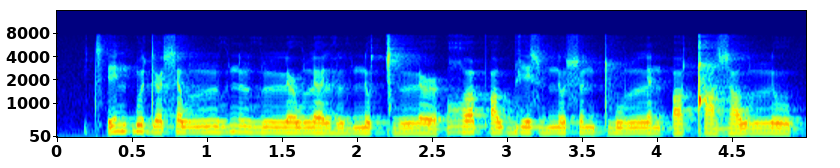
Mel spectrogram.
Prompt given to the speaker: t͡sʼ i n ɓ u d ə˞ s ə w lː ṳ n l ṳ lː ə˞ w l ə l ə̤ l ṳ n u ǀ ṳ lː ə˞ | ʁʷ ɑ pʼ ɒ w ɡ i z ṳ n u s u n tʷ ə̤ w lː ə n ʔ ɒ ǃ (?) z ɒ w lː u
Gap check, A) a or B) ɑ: B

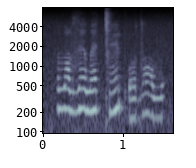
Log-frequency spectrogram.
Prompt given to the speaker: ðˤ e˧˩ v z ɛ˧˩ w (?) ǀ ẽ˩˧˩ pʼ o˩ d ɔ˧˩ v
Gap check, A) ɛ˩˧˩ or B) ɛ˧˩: B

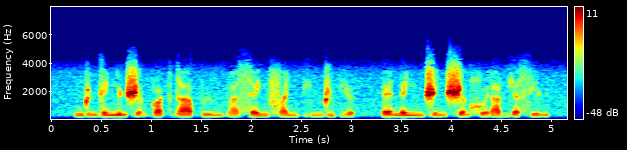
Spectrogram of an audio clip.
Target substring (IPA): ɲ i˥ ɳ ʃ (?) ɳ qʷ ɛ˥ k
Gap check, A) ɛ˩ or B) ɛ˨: A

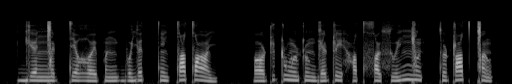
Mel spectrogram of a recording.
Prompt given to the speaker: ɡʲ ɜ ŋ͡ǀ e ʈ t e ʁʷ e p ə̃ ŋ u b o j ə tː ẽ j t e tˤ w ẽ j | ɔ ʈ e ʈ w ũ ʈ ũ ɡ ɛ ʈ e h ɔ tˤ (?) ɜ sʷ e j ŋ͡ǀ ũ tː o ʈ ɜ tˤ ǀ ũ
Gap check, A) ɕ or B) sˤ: B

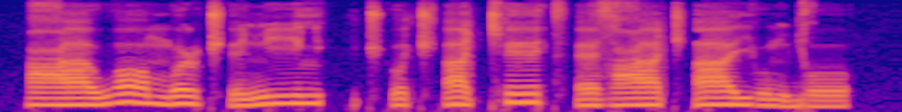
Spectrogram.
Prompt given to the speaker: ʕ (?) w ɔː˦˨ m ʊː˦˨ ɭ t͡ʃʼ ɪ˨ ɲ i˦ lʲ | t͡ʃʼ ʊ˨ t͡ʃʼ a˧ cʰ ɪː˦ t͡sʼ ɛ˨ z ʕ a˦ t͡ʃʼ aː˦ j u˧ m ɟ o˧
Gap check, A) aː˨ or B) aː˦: A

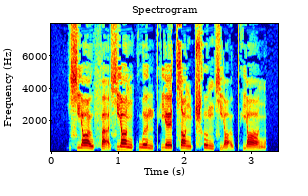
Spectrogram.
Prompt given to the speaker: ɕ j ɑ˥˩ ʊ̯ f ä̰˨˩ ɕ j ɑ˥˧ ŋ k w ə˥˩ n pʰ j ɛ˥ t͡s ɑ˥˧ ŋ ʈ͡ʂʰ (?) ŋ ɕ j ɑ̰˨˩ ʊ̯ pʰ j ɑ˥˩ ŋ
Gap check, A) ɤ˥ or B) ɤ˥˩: B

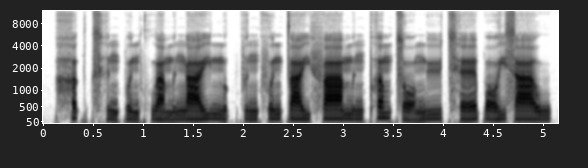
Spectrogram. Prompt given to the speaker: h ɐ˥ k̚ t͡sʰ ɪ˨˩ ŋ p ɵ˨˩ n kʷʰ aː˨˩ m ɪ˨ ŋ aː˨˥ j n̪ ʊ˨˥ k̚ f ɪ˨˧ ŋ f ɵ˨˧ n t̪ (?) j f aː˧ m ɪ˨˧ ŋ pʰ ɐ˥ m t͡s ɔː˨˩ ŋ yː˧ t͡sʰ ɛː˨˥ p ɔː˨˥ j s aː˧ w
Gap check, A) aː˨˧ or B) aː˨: B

